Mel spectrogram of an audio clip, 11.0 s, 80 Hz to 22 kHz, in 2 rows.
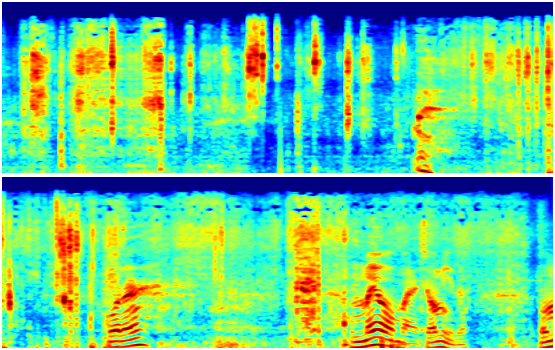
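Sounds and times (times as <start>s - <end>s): cardboard and tape scraping: 0.0s - 2.2s, 4.8s - 11.0s.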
